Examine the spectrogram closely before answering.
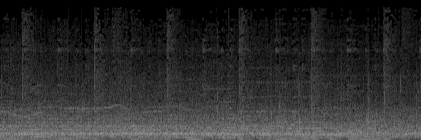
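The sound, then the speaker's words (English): A boxing crowd applauds two heavyweight fighters after the bout, before the scorecards. Dense, sustained clapping blends with cheering and whoops in a loud, continuous roar that holds steady to the end. “Ladies and gentlemen, before we go to the scorecards, a round of applause for these two heavyweight warriors.”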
